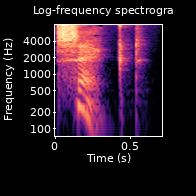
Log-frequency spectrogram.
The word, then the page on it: sect: British English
